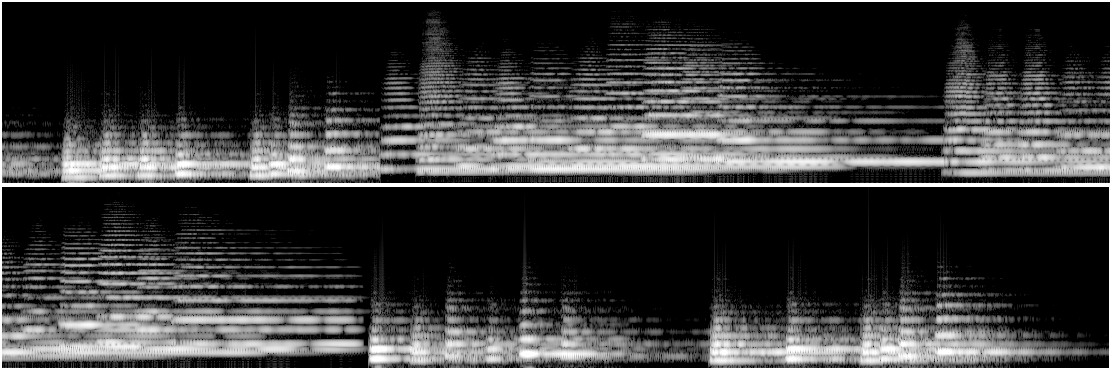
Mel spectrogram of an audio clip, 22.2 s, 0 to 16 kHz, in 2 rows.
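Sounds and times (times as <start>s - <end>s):
tube trumpets fanfare: 0.6s - 17.2s, 18.1s - 21.4s.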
